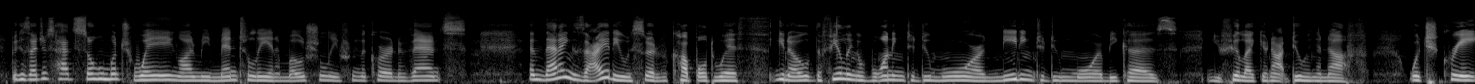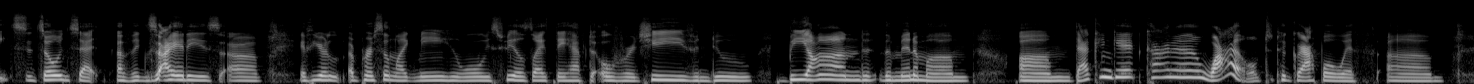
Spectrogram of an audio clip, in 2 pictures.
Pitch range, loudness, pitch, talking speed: 175-205 Hz, -24 LUFS, 185 Hz, 170 wpm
